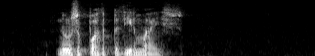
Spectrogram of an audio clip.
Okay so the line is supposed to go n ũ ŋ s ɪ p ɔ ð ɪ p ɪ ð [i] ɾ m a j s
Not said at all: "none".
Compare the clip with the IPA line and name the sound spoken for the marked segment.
i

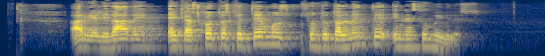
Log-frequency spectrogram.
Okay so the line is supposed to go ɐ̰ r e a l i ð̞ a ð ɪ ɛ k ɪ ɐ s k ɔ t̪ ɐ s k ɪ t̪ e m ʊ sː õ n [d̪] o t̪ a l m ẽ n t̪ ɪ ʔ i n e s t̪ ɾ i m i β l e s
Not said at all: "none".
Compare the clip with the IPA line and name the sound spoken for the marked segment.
t̪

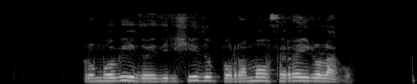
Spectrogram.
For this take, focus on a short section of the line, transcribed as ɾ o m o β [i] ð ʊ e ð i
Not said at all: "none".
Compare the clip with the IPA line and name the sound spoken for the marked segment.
i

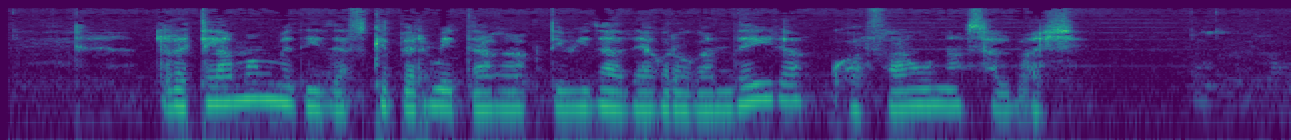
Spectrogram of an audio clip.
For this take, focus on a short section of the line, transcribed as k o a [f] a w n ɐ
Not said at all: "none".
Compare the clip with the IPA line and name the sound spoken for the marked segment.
f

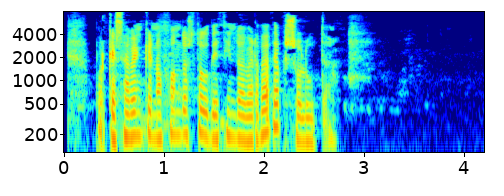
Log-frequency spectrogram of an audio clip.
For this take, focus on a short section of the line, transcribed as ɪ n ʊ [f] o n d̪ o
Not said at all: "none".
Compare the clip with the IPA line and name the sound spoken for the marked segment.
f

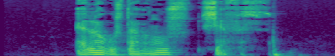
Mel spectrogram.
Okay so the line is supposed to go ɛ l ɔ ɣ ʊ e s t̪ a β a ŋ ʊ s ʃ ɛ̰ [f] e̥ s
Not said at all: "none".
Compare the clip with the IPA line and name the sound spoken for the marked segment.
f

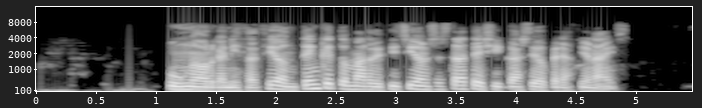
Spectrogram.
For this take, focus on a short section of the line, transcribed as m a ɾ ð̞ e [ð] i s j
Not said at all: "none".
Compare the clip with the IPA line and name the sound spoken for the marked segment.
θ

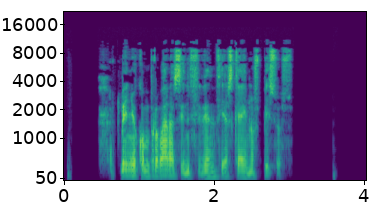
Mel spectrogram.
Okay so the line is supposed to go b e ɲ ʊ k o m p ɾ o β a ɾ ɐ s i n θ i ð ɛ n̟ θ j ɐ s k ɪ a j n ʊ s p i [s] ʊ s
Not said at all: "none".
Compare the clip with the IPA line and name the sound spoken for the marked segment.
s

